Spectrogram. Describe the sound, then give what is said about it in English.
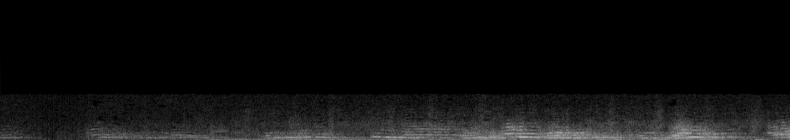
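Several dogs bark and bay excitedly during a hunt in a rapid, overlapping chorus of yelps and howls, growing louder and more frantic toward the end. “The dogs, Pa!”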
